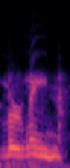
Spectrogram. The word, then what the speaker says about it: Lerlean: It's pronounced Lerlean. – Lerlean. Now, that is a cool name. Isn't that cool? – How do you spell that? That's kind of cool. – It's L-E-R-L-E-A-N, Lerlean.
